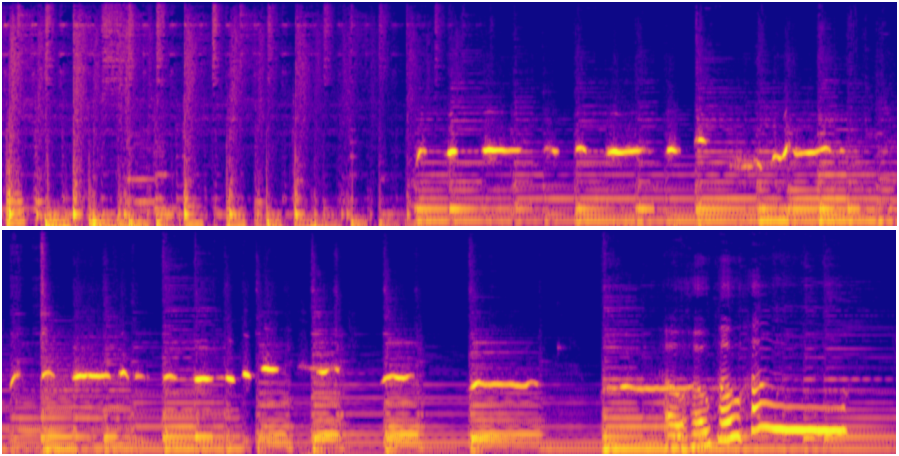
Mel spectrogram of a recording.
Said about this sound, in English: It's that time of year for guitars, ukuleles, and Christmas whistling. Whistling?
